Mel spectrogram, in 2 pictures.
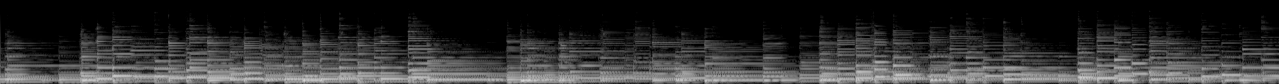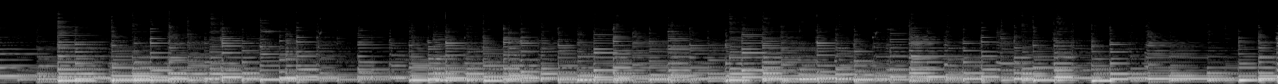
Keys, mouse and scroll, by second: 1.8 Tab, 2.1 click, 2.3 scroll down 3, 2.6 middle click, 3.3 ctrl+s, 3.4 click, 3.7-5.5 middle drag, 5.5 ctrl+s, 5.6 click, 6.0 shift+middle click, 6.7 ctrl+s, 6.8 click, 7.2 middle click, 7.6 ctrl+s, 7.7 click, 8.0 middle click, 8.8 ctrl+s, 8.8 click, 9.3-9.7 scroll down 2, 9.7-10.8 middle drag, 10.8 scroll up 1, 11.0 ctrl+s, 11.3 middle click, 11.4-11.8 scroll up 2, 11.8 shift+middle click, 12.6 click, 12.9-13.4 scroll up 1, 13.4 shift+middle click, 14.1 ctrl+r, 17.9 middle click, 18.1 scroll up 1, 18.4 shift+middle click, 19.2 3, 19.6 click, 20.0 scroll down 2, 20.2-21.3 middle drag, 21.3 shift+click, 21.7 alt+middle click, 24.1 e, 25.2-25.5 middle drag.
